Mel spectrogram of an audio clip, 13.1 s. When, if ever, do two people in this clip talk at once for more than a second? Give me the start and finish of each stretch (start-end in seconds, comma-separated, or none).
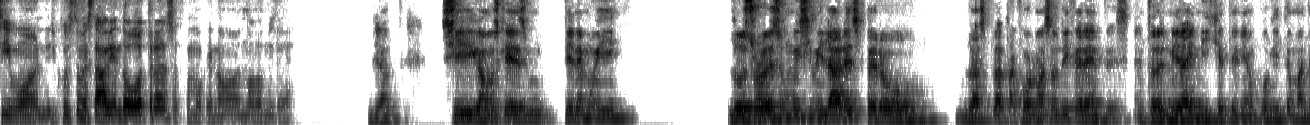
none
